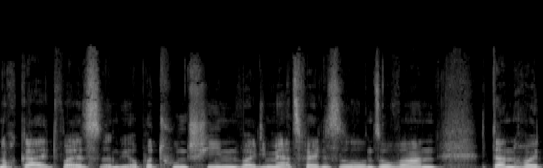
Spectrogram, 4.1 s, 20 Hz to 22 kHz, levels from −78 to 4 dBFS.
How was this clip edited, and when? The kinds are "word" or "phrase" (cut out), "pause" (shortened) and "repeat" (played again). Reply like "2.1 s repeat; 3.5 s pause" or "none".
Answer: none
